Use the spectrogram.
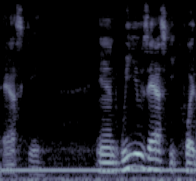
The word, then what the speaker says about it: ASCII: American Standard Code for information interchange and that's pronounced ASCII and we use ASCII quite a bit here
